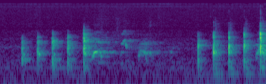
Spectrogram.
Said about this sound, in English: So we finally decided to knock on his door and see if he might answer. Maybe try knocking.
